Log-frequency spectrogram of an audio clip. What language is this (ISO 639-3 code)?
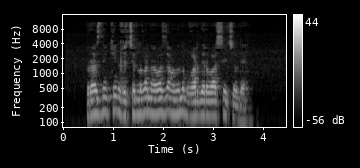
uig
